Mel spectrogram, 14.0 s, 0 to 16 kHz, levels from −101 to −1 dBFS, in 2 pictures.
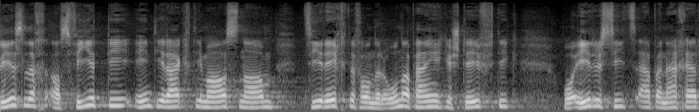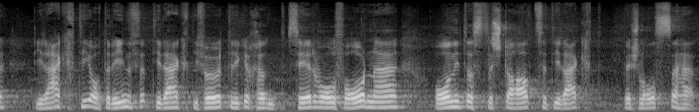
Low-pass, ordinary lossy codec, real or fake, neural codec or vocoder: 14.4 kHz; none; real; none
